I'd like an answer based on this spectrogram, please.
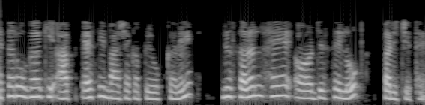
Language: Hindi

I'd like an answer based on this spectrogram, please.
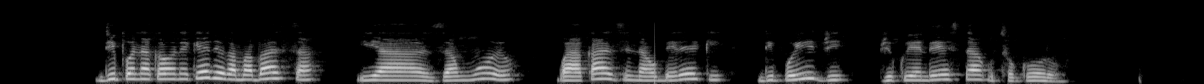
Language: Nyungwe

